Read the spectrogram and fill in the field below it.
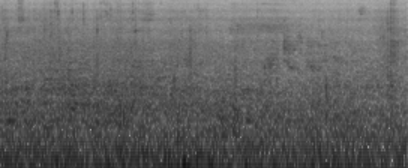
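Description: A crowd of men and women murmurs and chatters quietly nearby.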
